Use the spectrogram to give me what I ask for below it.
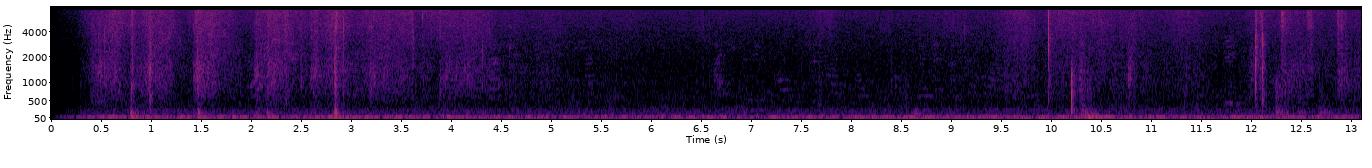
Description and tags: Steps on Carpet Quick
Quick / light steps on carpet with reverb
quick-steps, carpet, steps, walk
